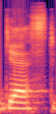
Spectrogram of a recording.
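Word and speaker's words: guest: मतलब होता है मत्था गेस्ट गेस्ट नहीं पढ़ते हैं गेस्ट गेस्ट यानी अतिथि अब है डब्लू अगर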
